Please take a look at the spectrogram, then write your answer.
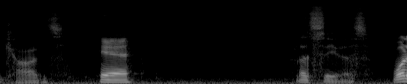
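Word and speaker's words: Kuntz: royals his name's rusty it's k k-u-n-t-z but it's pronounced rusty cons yeah let's see this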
